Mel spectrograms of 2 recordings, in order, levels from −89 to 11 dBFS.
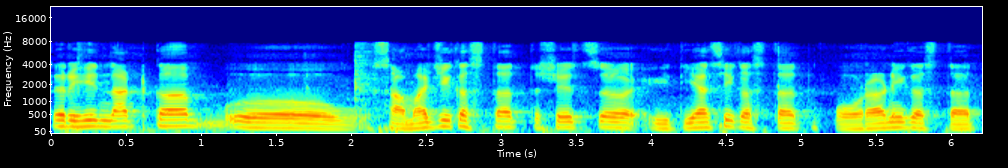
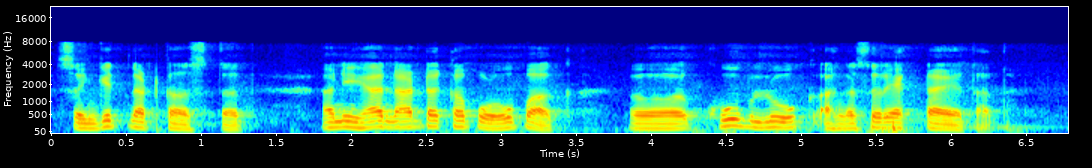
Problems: none marked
